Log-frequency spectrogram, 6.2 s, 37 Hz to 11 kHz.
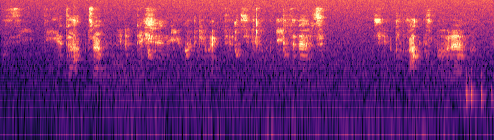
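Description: A voice from a video playing back faintly through the Sony VAIO P11Z's small built-in laptop speakers. It sounds thin, with no bass.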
